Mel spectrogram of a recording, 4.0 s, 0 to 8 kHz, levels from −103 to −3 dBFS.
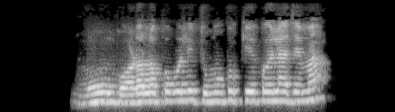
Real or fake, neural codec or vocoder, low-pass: real; none; 7.2 kHz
